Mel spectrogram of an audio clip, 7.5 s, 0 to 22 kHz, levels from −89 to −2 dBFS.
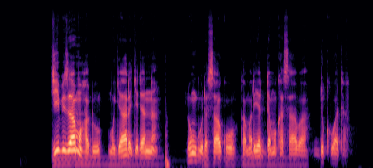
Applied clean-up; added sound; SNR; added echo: neural mask model DeepFilterNet 3.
